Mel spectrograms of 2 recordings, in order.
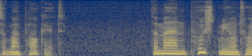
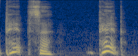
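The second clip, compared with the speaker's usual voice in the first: put-on a scared boy whispering, then high; frightened whisper; 11 semitones higher than usual. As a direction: breathe the name out in fear, then squeak it. Terrified boy answers the convict.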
